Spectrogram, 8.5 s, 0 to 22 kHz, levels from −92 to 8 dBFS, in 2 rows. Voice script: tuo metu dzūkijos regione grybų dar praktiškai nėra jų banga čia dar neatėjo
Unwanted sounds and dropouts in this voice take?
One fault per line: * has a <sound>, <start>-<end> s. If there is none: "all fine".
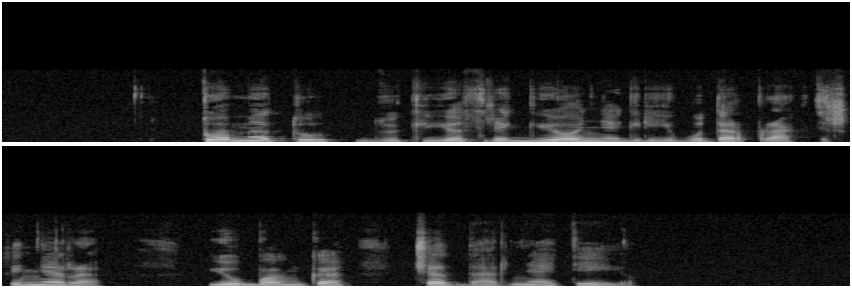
all fine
